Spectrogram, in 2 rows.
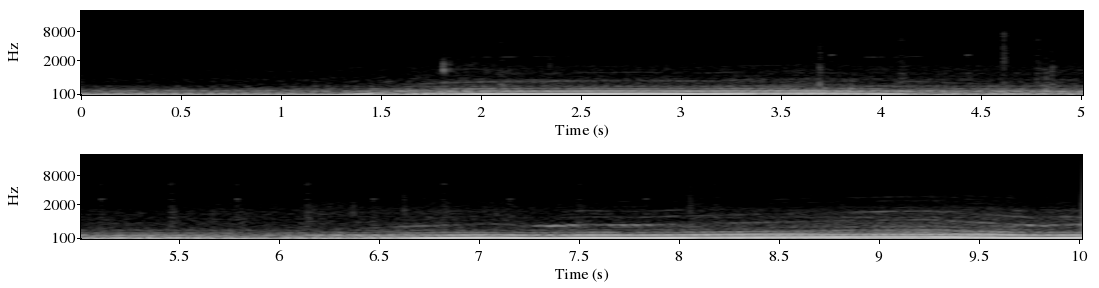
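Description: A Dodge Charger SRT Hellcat Redeye's supercharged V8 is heard from inside the cabin as the car drives off. It rumbles low at first, then pulls away about a second and a half in. The engine note climbs, eases off around four seconds, and rises again to a peak near nine seconds before dropping back.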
